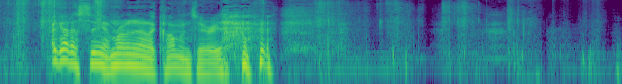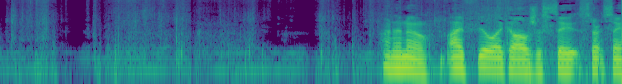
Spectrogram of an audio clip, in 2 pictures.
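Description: Footsteps crunch and rustle through dry fallen leaves.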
